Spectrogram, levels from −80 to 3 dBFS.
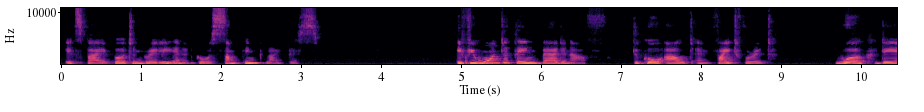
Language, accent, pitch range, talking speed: English, Indian, 195-265 Hz, 150 wpm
